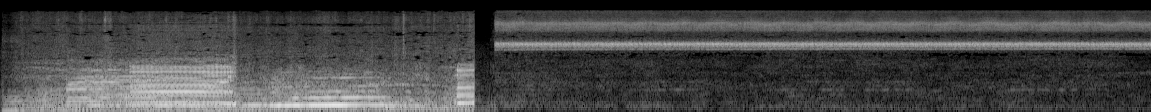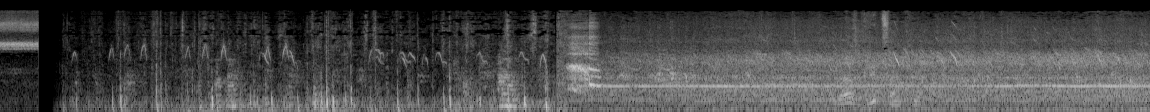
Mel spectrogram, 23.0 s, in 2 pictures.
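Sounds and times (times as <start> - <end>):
chickens scratching and pecking: 12.1 - 22.2
chickens clucking: 12.1 - 23.0.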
